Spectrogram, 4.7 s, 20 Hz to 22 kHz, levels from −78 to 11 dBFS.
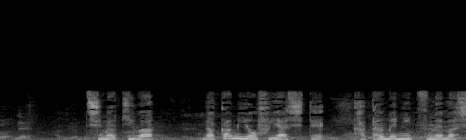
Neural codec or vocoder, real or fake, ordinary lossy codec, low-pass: none; real; none; none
